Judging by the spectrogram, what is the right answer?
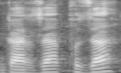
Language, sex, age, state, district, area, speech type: Bodo, male, 18-30, Assam, Chirang, rural, spontaneous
